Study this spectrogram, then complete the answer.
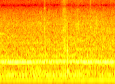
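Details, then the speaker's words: Laundromat top-loader washer; steady droning hum with a fixed high whine on top, no knocking, a drum bearing going out. "that noise you're hearing that's a bearing that's a noise a top loader makes with a bearing going out"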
